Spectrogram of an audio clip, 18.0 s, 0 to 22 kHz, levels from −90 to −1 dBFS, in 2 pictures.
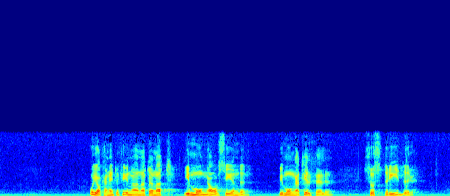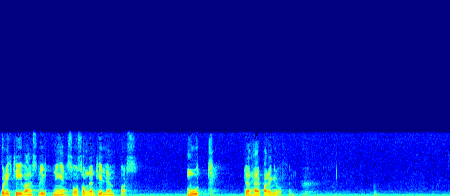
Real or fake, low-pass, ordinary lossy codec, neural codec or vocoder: real; 7.2 kHz; none; none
